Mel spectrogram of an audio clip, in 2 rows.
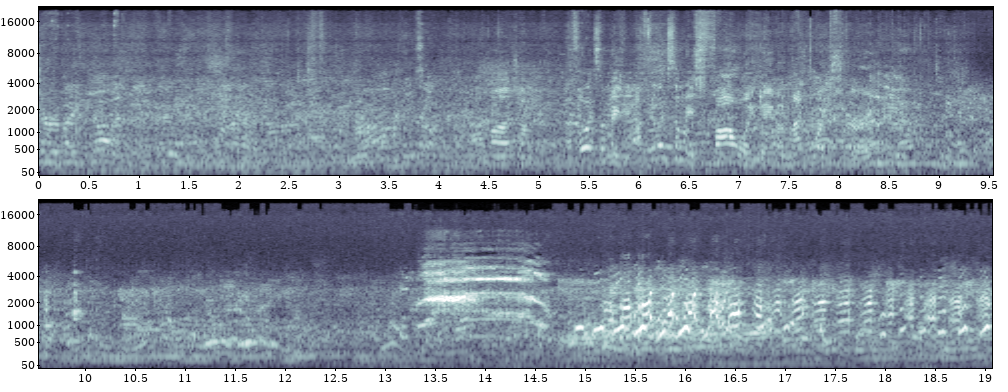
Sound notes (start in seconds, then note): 8.6 crowd chattering; 13.3 R2D2 screaming; 14.8 laughter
